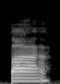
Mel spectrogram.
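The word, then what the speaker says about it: 八: then when you together will be ba with first tone ba that's how we pronounce this character B which mean eight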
